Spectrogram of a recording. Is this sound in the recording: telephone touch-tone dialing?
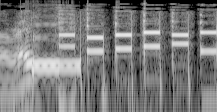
yes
